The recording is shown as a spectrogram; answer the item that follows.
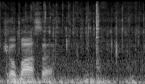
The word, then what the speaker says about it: kielbasa: what I'm cooking and it's kobasa spelled like k i e l b a s a I definitely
